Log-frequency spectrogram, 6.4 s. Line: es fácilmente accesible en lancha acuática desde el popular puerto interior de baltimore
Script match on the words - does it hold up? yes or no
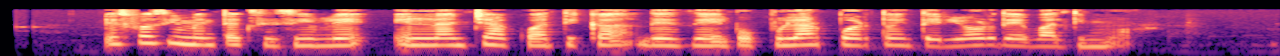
yes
